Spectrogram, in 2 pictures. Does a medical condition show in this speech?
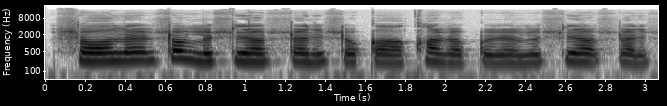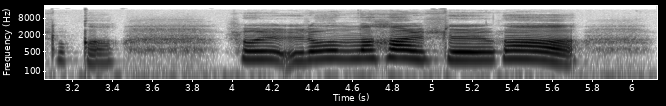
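Yes: Treacher Collins syndrome, cleft palate; congenital, underdeveloped cheekbones, jaw and facial bones, incompletely formed ears; may be hard to understand due to cleft palate.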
